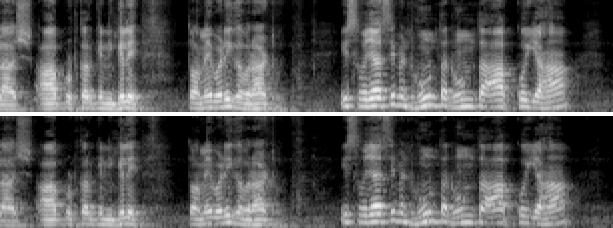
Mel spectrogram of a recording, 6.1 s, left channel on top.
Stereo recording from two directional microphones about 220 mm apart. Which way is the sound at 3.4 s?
30° left (ahead or behind).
